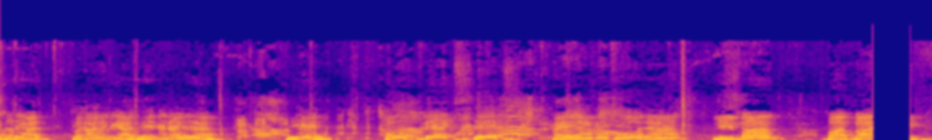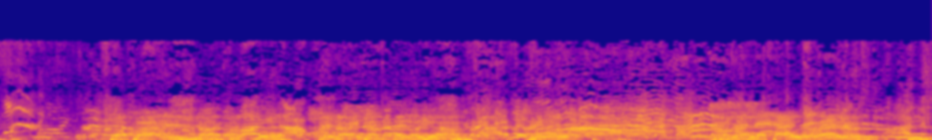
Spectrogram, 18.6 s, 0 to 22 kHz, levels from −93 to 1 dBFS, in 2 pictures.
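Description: At 8.73 s the sound cuts out abruptly in mid-flow and stays silent for about 0.38 s, resuming at 9.10 s. This is a playback stall, likely caused by the player running short of buffered data or its output thread being blocked until it recovered.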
